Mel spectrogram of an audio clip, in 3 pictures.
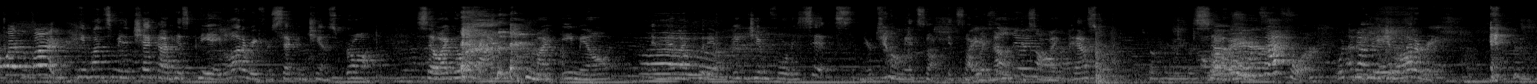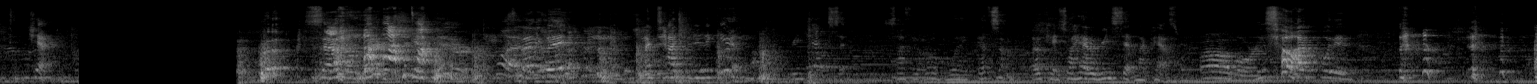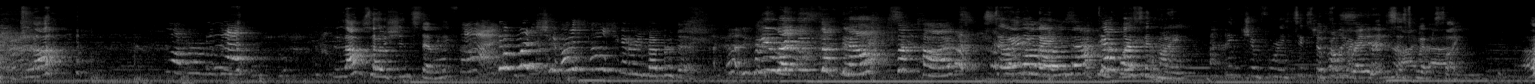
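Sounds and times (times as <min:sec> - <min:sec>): people talking and laughing: 0:00.0 - 0:16.2, 0:17.8 - 0:46.0
women laughing: 0:18.0 - 0:20.0, 0:29.4 - 0:31.8
women talking: 0:18.0 - 0:25.8.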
